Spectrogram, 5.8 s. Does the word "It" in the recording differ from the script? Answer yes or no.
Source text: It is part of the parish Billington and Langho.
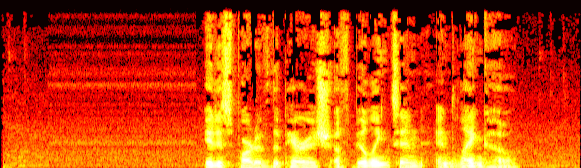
no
